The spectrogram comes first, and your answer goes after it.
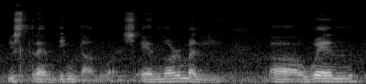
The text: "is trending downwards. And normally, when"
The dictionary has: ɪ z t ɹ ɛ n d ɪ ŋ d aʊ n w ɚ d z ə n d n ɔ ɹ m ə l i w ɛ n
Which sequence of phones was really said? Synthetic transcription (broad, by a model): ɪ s t ɹ ɛ n d ɪ ŋ d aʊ n w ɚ d s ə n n ɔ ɹ m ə l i w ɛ n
